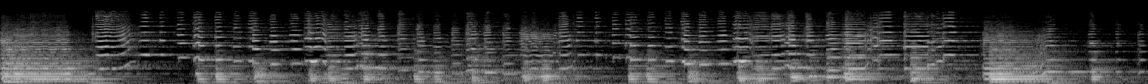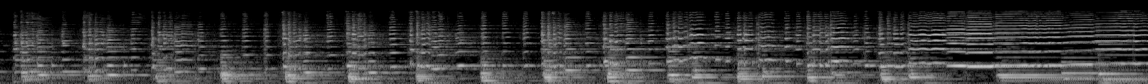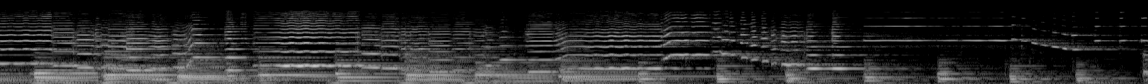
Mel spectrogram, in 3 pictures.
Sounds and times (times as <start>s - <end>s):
Violin, fiddle: 0.0s - 34.4s.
